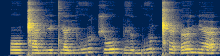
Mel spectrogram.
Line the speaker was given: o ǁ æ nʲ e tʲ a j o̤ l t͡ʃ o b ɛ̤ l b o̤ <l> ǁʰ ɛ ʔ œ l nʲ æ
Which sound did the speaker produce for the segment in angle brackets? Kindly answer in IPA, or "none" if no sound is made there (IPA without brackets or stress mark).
l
